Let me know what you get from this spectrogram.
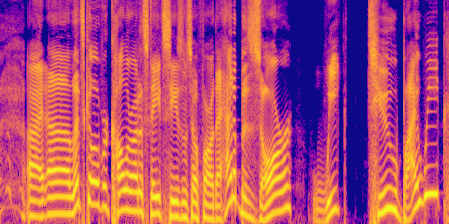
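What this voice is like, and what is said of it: Usual voice. Nothing is said of it.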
